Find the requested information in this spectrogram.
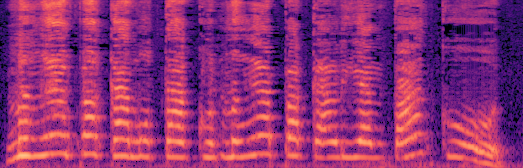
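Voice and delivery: mildly voiced Jesus asking earnestly; searching question. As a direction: ask the frightened disciples why they fear. Jesus' words retaken.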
